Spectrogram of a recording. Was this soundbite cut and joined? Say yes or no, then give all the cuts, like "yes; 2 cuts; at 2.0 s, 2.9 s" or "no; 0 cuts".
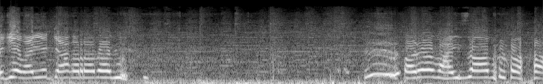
no; 0 cuts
